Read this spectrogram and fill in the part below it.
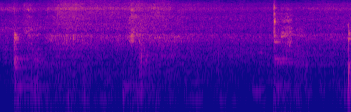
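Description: Ingredients for sour soup fish and iron-pot goose hit a hot pan and fry with a soft steady sizzle, broken by a few light clacks of stirring, fairly quiet and without talk.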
